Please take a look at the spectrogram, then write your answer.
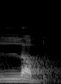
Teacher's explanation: বাই দেখো directing air flow around the slide of the tongue with the tip of the tongue touches the অ্যালভোলার ridge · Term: ল্যাটারাল অ্যাপ্রক্সিমেন্ট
